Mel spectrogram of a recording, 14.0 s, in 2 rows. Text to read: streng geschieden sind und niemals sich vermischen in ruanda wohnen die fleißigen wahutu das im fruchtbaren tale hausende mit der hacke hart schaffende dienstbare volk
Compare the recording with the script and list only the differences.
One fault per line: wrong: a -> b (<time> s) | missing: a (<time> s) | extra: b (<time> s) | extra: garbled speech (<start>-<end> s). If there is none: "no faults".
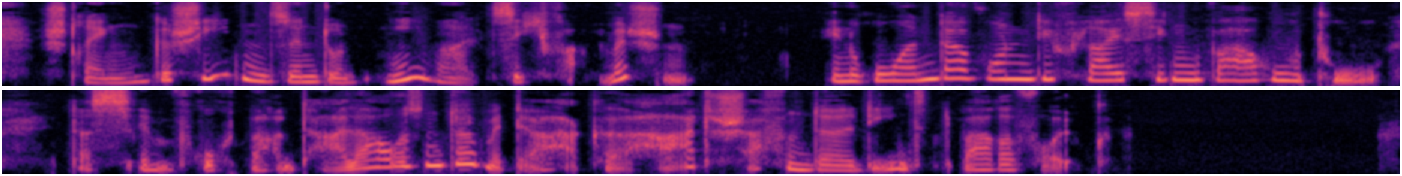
no faults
